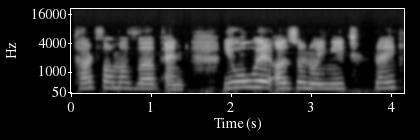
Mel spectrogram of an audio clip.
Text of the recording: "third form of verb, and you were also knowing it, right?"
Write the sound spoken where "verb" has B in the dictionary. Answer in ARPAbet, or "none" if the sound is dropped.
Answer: B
